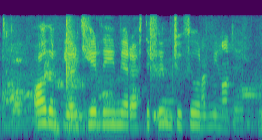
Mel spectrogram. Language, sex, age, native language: Icelandic, female, 13, Icelandic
